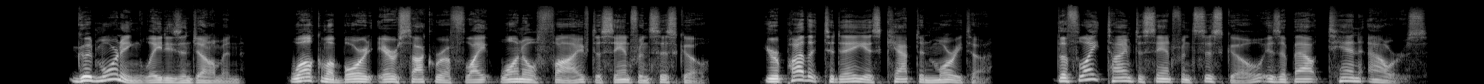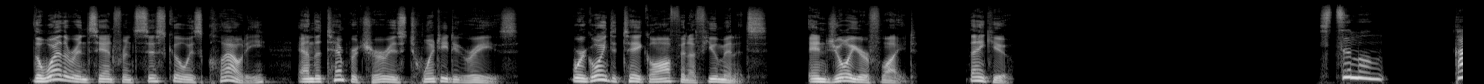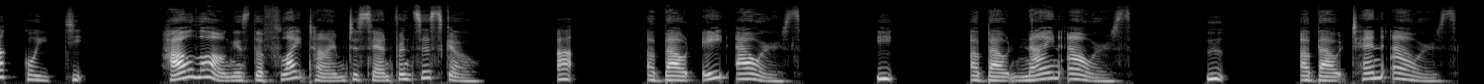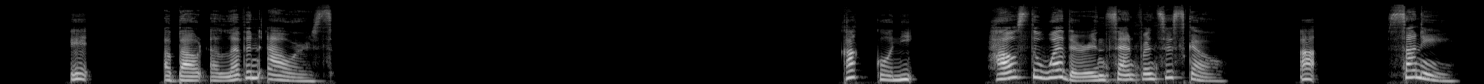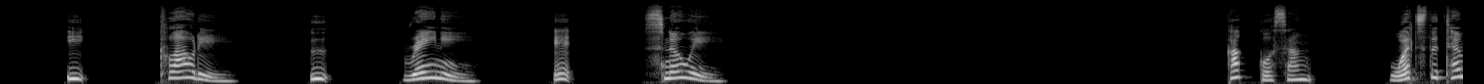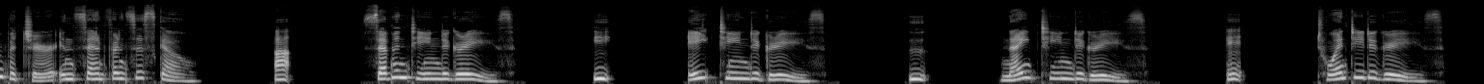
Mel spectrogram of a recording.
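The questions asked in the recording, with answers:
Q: How long is the flight time to San Francisco?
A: う: About 10 hours.

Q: How's the weather in San Francisco?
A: い: Cloudy.

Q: What's the temperature in San Francisco?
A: え: 20 degrees.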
